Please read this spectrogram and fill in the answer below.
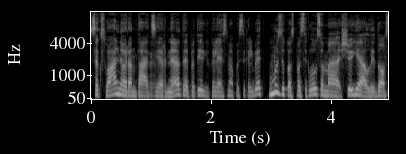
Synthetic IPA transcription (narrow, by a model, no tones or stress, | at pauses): sʲɛksʊɑːlʲɪnʲeoːɾʲɛnt̪ɑːt̪sʲɪjɛɐɾʲnʲɛt̪ɐɪɐpʲiɛt̪ɐɪɪɾʲɡʲɪɡɐlʲeːsʲɪmʲɛpɐsʲɪkɐlʲbʲeːt̪ʲmʊzʲɪkoːspɐsʲɪklˠɐʊsoːmʲɛʃʲoːjɛlˠɐɪd̪oːs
